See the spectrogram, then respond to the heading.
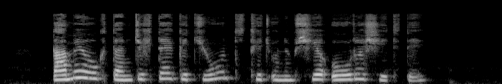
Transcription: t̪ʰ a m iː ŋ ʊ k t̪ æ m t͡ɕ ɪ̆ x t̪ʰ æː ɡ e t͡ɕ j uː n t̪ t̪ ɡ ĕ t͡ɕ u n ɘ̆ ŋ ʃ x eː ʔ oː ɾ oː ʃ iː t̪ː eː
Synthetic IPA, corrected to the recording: t̪ a m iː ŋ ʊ k t̪ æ m t͡ɕ ɪ̆ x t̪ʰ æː ɡ e t͡ɕ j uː n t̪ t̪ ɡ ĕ t͡ɕ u n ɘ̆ m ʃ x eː ʔ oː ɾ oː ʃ iː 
